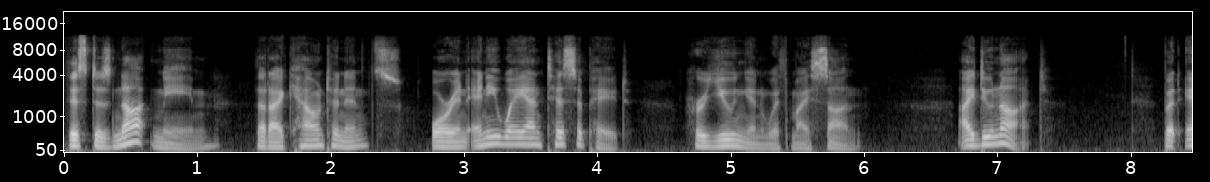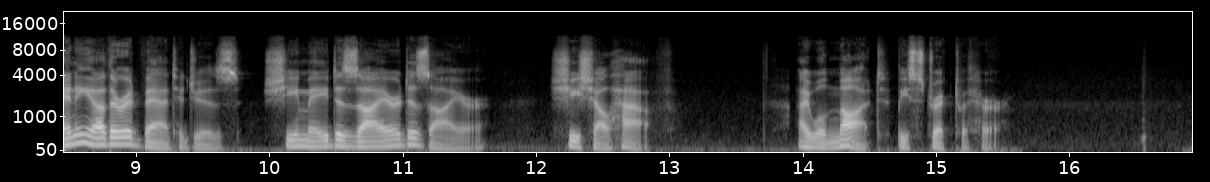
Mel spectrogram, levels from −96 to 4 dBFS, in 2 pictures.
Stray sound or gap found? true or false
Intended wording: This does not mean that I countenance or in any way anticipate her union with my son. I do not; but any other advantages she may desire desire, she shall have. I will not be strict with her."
true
